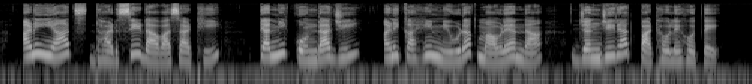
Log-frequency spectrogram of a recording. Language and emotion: Marathi, neutral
